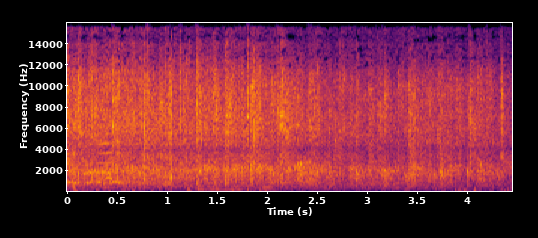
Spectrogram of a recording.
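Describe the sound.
A crowd claps steadily for a few seconds, a dense, sustained patter of many hands at a fairly loud level, with a few voices faintly mixed in underneath.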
